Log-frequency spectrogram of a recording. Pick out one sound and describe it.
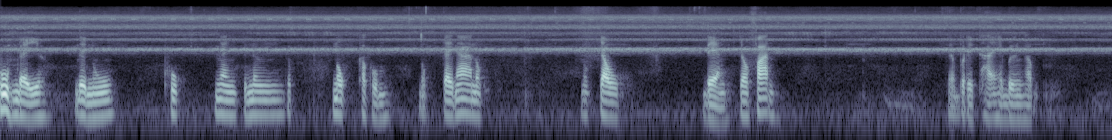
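A cow moos loudly nearby.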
